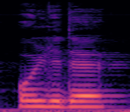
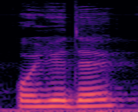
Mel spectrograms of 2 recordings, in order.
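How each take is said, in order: Both takes have the same delivery.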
